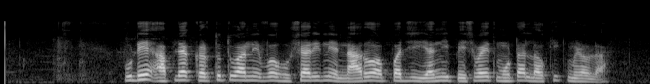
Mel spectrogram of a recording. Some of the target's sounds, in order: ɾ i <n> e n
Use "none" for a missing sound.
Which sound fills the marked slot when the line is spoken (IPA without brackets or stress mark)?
n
